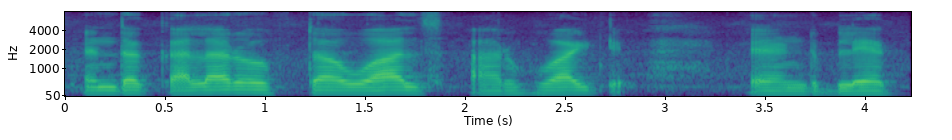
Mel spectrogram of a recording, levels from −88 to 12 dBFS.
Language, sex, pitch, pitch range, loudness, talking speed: English, male, 115 Hz, 105-115 Hz, -20 LUFS, 140 wpm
